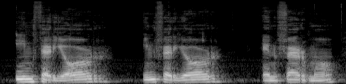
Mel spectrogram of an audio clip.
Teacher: the upper teeth actually touch the lip in this pronunciation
